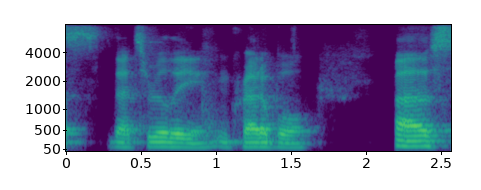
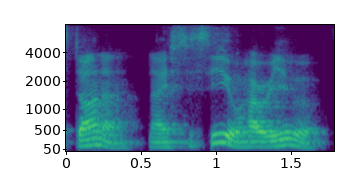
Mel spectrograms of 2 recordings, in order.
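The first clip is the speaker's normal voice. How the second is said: ordinary delivery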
